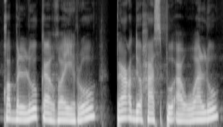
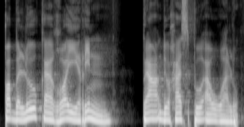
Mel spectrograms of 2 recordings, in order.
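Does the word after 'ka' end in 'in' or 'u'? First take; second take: u; in. First: The word after ka ends in a bare u. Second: The word after ka ends in in. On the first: "didommahkan tanpa tanwin" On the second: "dikasrohkan dengan tanwin"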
